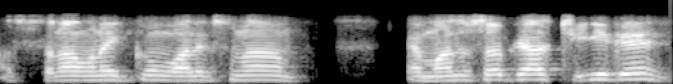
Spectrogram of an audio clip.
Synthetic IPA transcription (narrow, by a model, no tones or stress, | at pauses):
ɐsːɐlaːmɐleːkʊmʋaːleːkʊmsɐlaːm | eːmãːnzuːɾsaːb̚kjaːsʈʰiːkekɦɛː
